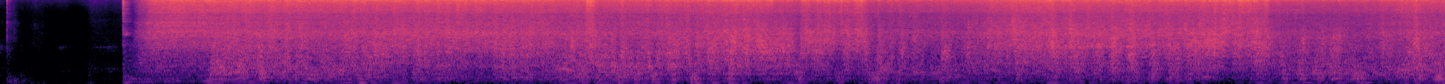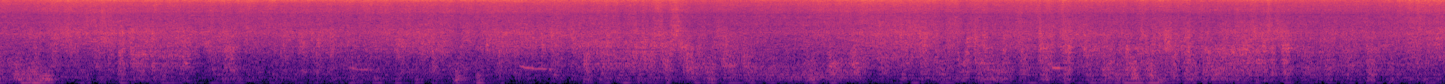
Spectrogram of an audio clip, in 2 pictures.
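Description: Hose-type pet blow dryer switched on about a second in, then blowing a loud, steady rushing hiss of air as it is worked over a wet dog's coat.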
